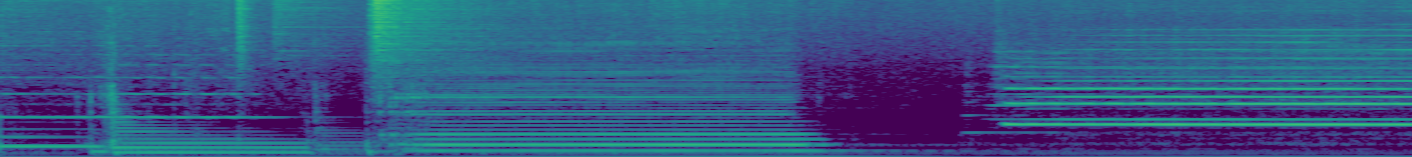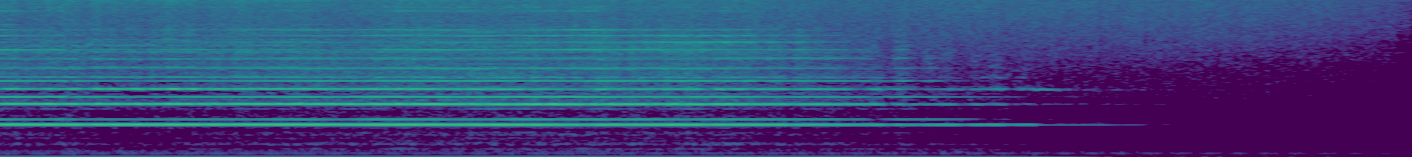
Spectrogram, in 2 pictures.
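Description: Free-jazz instrumental music: low sustained notes until about six seconds in, then after a short lull a single long held woodwind note, likely flute, that fades away near the end as the piece closes.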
